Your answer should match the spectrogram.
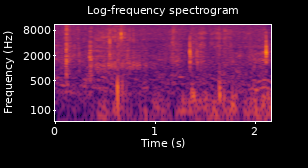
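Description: Outdoor sound of a petanque game on gravel: background voices with a few short sharp clicks and knocks, the loudest a little over half a second in.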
